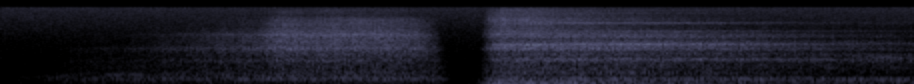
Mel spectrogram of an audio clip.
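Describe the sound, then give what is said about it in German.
A deep breath in and out during guided relaxation: a long, soft, airy inhale, a brief pause, then a fuller, louder breathy exhale, with no talk. “Nimm einen tieferen Atemzug ein und aus.”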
